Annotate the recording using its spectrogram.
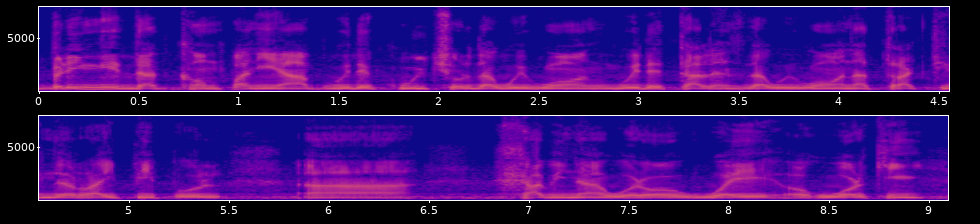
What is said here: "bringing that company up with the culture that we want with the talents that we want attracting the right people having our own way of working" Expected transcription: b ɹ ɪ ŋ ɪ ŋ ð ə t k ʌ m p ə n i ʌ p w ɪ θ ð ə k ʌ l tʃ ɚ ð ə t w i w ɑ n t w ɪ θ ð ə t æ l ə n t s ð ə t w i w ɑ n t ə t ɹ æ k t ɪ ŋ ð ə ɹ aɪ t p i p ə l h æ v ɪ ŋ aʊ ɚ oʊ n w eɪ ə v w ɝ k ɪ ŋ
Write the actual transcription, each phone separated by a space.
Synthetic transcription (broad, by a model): b ɹ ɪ ŋ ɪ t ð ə t k ʌ m p ə n i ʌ p w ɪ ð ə k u l tʃ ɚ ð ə t w i w ɑ n t w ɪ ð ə t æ l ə n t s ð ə t w i w ɑ n t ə t ɹ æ k t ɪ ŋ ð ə ɹ aɪ t p i p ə l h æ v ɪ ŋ aʊ ɚ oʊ l w eɪ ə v w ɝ k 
